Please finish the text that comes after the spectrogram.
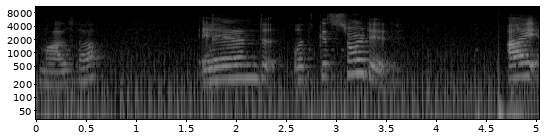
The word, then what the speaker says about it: Malta: Anyway, we the English pronunciation is Malta, but for us it's Malta.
